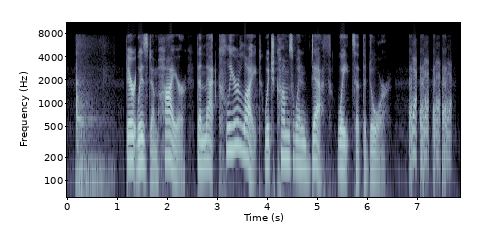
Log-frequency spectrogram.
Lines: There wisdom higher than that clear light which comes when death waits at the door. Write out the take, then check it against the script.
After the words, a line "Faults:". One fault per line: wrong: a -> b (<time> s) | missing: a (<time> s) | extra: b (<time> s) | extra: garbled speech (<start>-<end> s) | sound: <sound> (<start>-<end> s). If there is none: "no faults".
There wisdom higher than that clear light which comes when death waits at the door.
Faults:
sound: thud (0.2-1.0 s)
sound: laugh (6.8-7.7 s)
